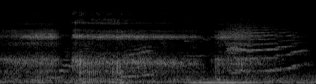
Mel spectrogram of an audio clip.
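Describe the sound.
Snoring of someone asleep: a few long, rhythmic snoring breaths with a whistling, wheezy tone riding over a raspy rumble, fairly faint and steady.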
